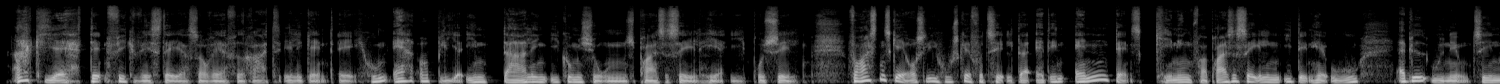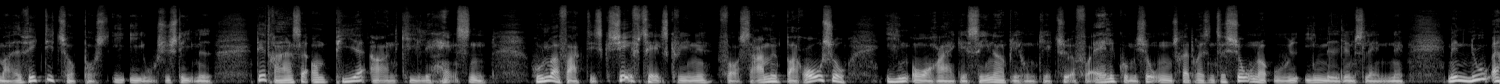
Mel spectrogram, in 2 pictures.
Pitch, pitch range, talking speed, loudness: 105 Hz, 90-140 Hz, 165 wpm, -24 LUFS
